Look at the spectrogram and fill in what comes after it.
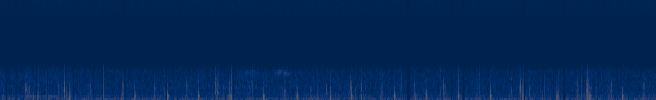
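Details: Heart sounds recorded with a smartphone app: muffled, low heartbeat thumps with scattered clicks and a steady low hum.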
